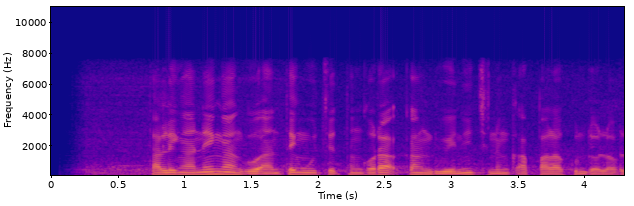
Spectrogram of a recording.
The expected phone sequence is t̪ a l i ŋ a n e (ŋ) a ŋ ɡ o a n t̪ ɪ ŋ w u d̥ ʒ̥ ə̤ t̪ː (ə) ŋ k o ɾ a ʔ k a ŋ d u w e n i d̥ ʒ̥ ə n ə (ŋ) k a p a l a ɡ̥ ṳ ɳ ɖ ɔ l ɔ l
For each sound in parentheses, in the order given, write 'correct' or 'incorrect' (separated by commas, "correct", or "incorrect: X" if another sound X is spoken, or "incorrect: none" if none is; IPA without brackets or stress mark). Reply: correct, correct, correct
